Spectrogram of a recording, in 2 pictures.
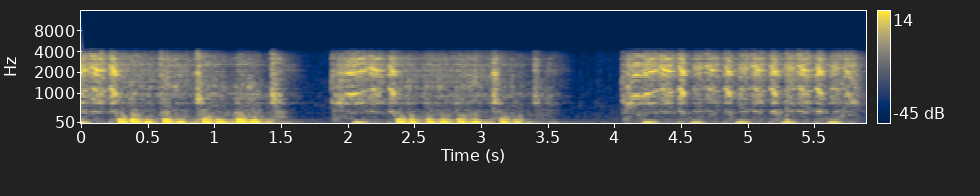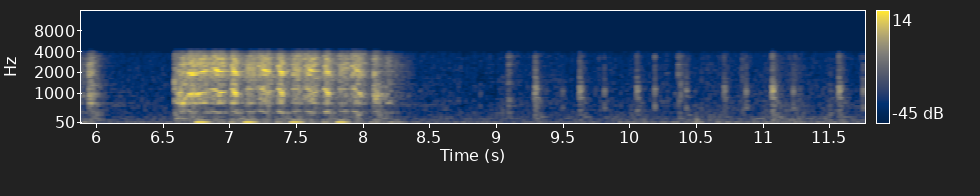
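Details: Cold start attempt on a Honda quad: three two-second cranking bursts that nearly catch but never fire; cranks but won't start, it almost started this time.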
